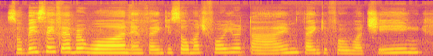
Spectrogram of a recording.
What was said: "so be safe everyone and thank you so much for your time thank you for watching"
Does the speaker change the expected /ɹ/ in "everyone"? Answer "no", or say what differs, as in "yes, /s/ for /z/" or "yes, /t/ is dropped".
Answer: yes, /ɹ/ is dropped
